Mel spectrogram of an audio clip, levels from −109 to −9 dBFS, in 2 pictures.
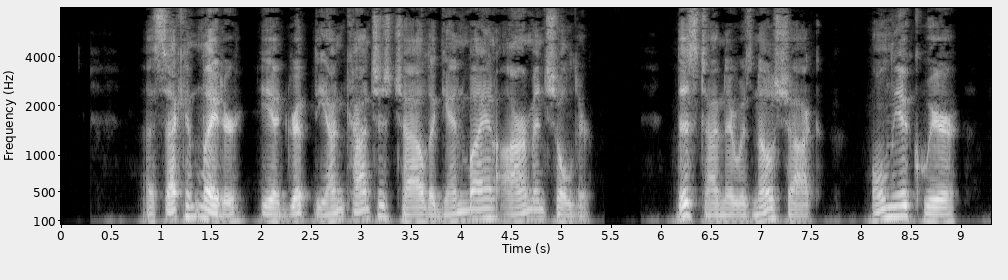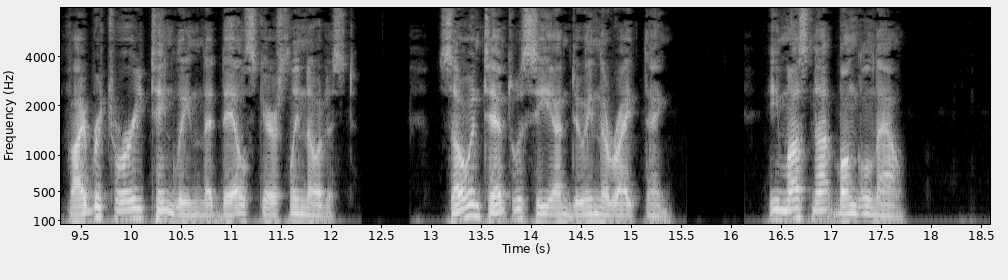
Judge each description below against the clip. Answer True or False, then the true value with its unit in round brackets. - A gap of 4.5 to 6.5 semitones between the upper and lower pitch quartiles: True (5.2 semitones)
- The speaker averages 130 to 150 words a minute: True (140 wpm)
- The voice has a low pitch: True (100 Hz)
